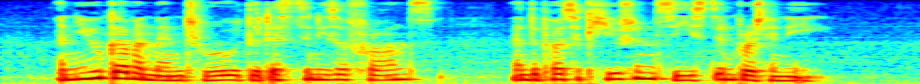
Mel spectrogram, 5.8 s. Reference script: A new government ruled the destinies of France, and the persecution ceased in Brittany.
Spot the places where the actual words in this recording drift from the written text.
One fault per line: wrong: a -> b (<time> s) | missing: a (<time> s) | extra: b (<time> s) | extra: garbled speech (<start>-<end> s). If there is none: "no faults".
no faults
